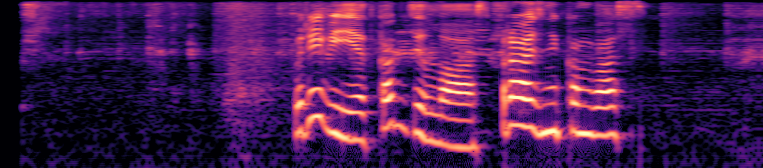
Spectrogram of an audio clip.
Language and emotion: Russian, neutral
